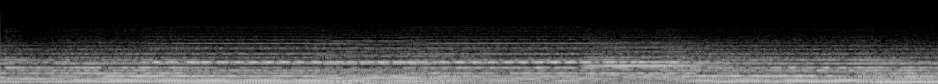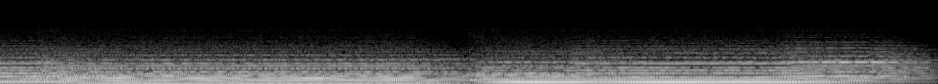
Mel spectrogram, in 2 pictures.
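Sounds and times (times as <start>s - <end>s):
cathedral organ: 0.0s - 18.7s.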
